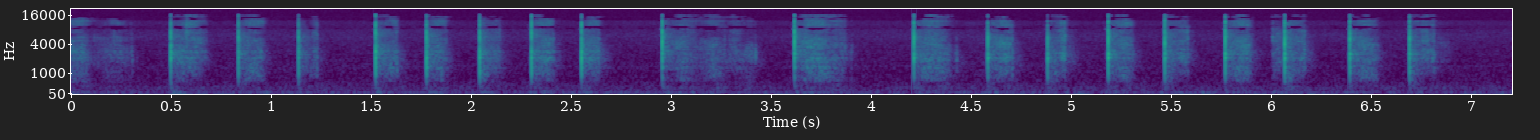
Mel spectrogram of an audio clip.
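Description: Long acrylic nails trace the shapes on a thin, flat laminated cardstock picture card of leaves resting on a woven cloth, scratching its glossy surface. The result is a quiet run of crisp, bright, short scratches with soft rubbing between them, about nineteen distinct strokes over seven seconds.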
